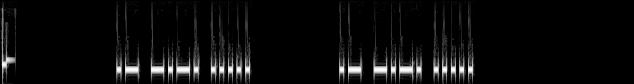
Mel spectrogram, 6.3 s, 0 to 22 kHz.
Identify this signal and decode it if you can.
Morse code, heard as a keyed tone, about 28 wpm, 700 Hz. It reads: AC5 AC5
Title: USA Call Sign Prefixes - Repeated 2x - 28wpm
